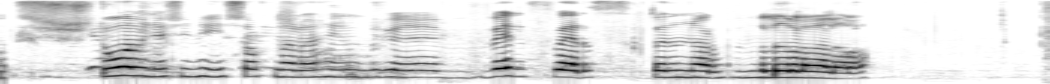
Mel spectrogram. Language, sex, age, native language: Icelandic, male, 12, Icelandic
